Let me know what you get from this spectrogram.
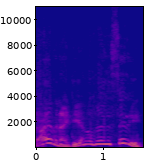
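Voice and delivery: high, bright-eyed eager voice; eager Flick voice. A narrator's reading. Flick retelling his plan to the council, high and eager. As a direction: chirp it like an excited young ant. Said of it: "He said".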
